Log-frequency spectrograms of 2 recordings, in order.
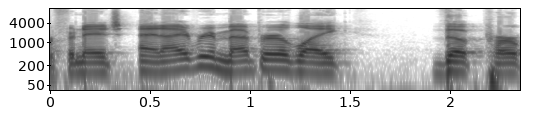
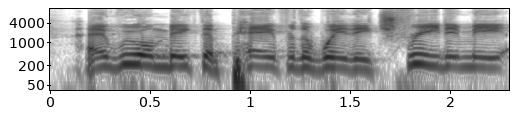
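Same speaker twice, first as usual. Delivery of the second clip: acted, all-out, full-force screaming, face to face; 8 semitones higher than usual. Retelling the Purple Man screaming in Rusty's face: imitating the Purple Man screaming. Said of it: "he screams in his face that he's like".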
